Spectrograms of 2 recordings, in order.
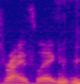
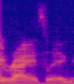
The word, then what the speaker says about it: Reiswig: It's Reiswig. Just say Reiswig.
